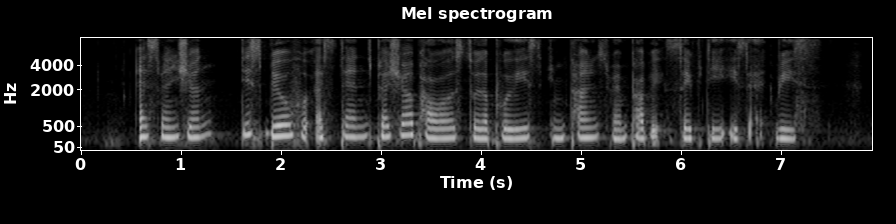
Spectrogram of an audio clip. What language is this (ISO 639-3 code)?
eng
